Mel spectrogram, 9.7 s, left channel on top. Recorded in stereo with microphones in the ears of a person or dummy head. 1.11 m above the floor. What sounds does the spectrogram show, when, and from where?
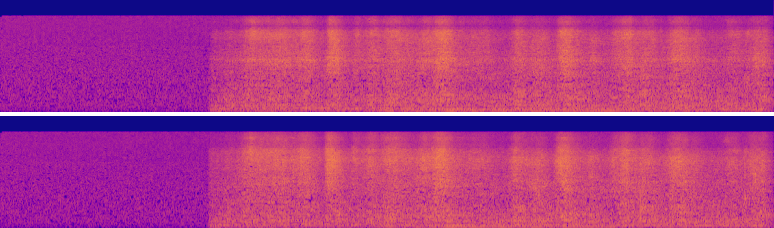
2.6 s footsteps: 80° right, 8 m; by 9.6 s 60° right (ahead or behind), 6.5 m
